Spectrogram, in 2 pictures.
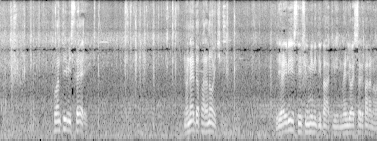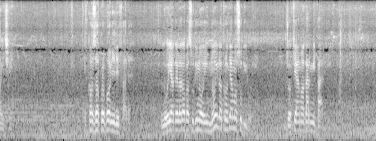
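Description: A man speaks calmly nearby outdoors.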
